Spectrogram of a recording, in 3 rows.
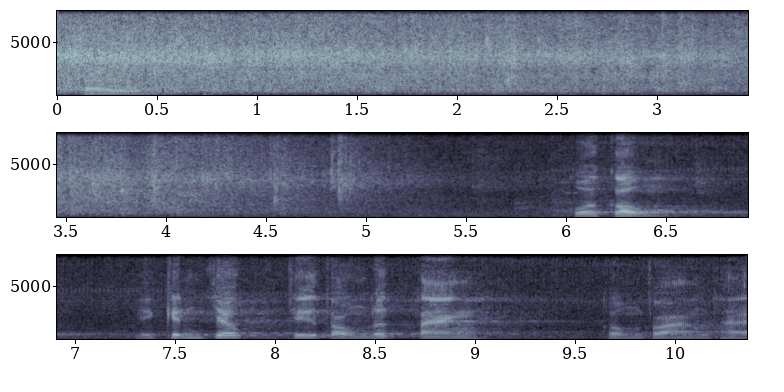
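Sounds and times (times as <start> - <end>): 
audience applause: 0.0 - 5.2
speech: 0.1 - 0.6, 6.0 - 6.6, 7.3 - 10.3.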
